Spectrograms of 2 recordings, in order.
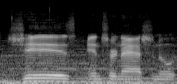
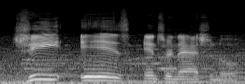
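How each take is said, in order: First: The name starts with the single sound 'Jizz'. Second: The name starts with the separate sounds 'G is'. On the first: The speaker calls it wrong. "not Jizz International" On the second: The speaker calls it right. "G is International is my brand"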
